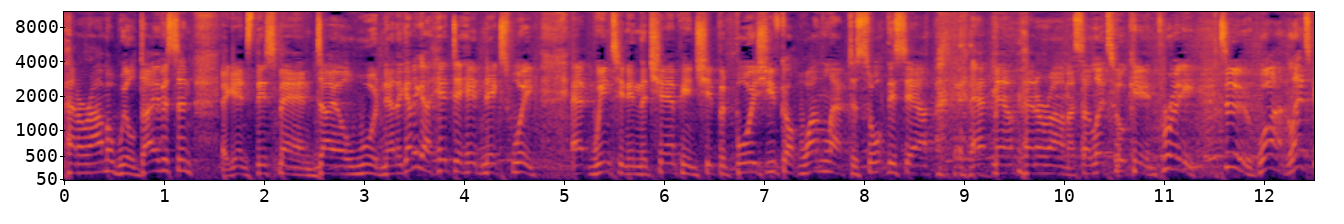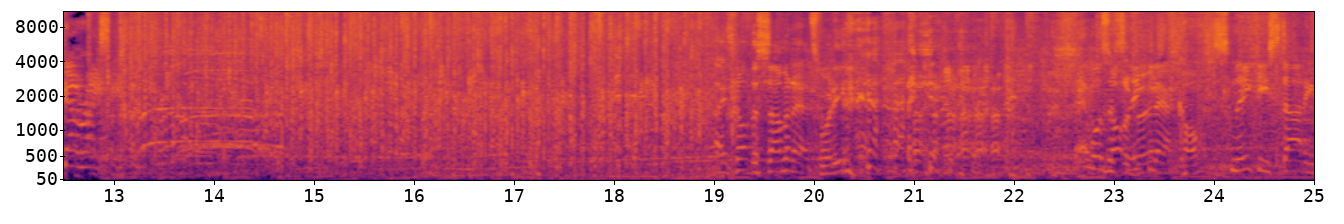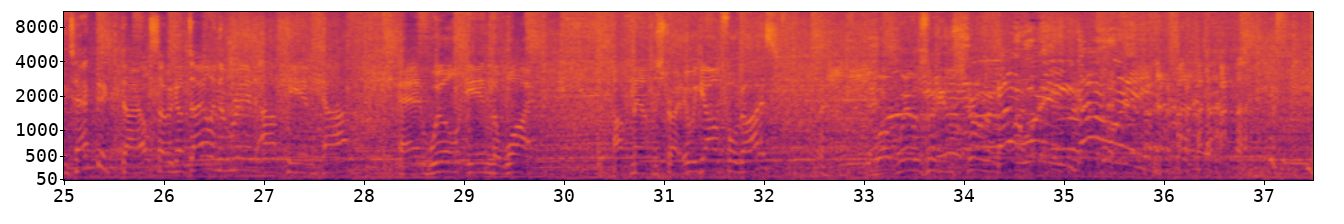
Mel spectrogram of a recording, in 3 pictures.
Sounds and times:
Music: 3.0s - 37.4s.

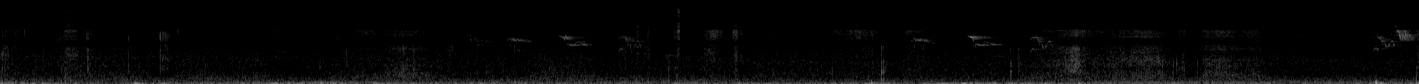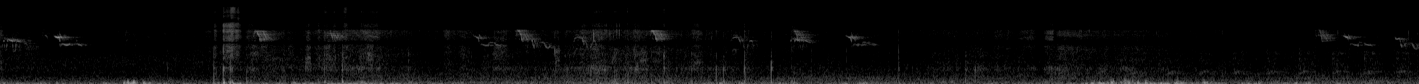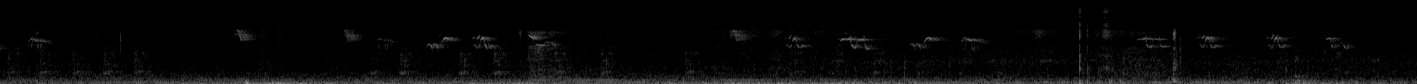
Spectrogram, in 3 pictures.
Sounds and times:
Outside, rural or natural: 0.0s - 42.5s
Bird: 13.8s - 15.2s, 16.6s - 18.1s, 18.7s - 23.0s, 23.8s - 30.0s, 31.8s - 34.6s, 35.2s - 38.4s, 39.3s - 42.2s.

